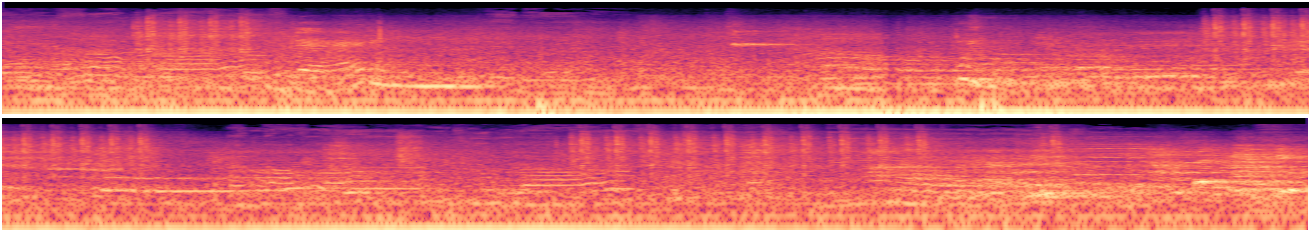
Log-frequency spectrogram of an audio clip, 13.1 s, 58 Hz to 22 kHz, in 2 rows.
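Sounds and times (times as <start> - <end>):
steady low hum: 0.0 - 12.9
indistinct voices: 0.0 - 13.0
rapid clicks: 9.3 - 11.9.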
